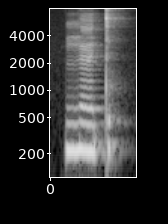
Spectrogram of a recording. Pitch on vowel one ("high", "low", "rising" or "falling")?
low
